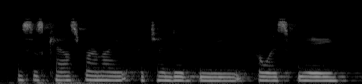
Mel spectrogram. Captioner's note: none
